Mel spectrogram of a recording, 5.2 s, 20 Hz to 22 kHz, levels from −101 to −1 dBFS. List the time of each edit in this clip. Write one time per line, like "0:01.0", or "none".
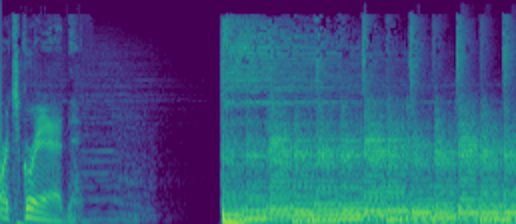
0:00.8
0:02.3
